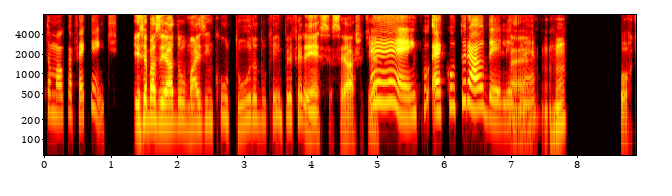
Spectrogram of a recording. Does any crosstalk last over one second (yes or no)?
no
